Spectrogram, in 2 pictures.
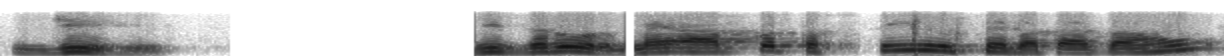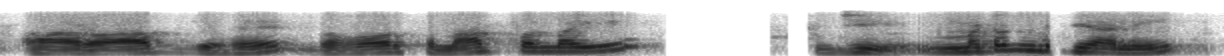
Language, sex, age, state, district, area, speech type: Urdu, male, 30-45, Bihar, Gaya, urban, conversation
